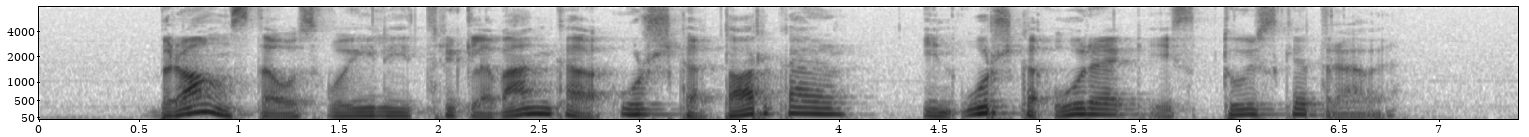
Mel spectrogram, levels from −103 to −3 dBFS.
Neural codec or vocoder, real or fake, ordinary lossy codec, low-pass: none; real; none; none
